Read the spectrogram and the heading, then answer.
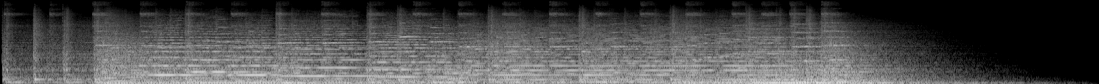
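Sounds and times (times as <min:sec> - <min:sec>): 
victory theme music: 0:00.9 - 0:10.1.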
